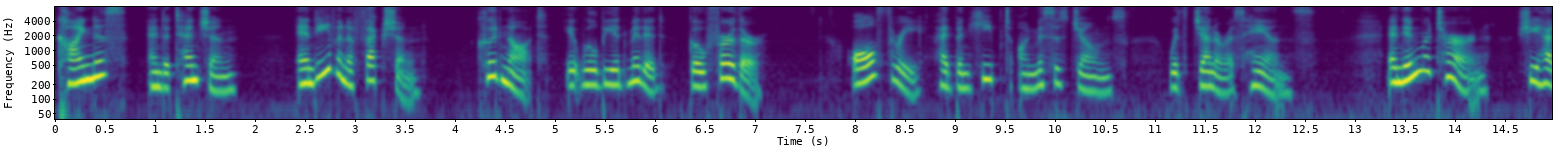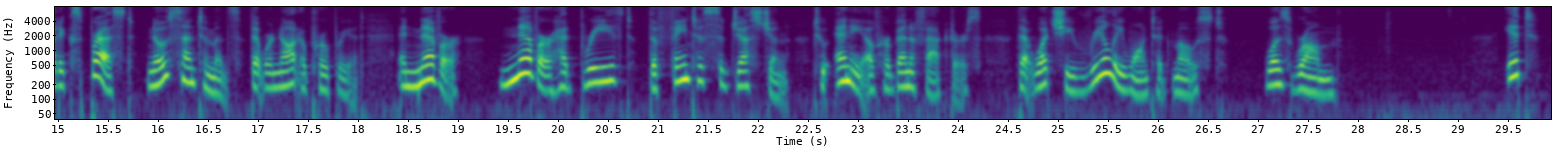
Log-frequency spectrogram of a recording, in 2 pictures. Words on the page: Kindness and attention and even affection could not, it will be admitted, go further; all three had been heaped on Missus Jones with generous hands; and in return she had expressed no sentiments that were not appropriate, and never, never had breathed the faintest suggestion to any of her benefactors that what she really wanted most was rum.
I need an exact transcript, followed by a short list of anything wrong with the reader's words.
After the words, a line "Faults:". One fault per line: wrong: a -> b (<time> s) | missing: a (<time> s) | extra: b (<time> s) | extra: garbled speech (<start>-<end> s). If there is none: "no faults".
Kindness and attention and even affection could not, it will be admitted, go further; all three had been heaped on Missus Jones with generous hands; and in return she had expressed no sentiments that were not appropriate, and never, never had breathed the faintest suggestion to any of her benefactors that what she really wanted most was rum. It
Faults:
extra: It (29.5 s)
